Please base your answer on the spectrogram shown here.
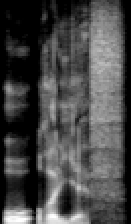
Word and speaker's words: hauts reliefs: then it's quite simple, because S and S, but then we don't pronounce them here. Des hauts reliefs.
